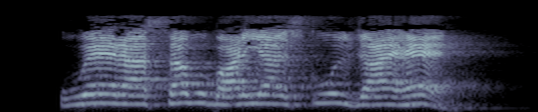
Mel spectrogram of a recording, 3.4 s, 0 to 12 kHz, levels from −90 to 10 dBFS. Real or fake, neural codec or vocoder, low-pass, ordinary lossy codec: real; none; 7.2 kHz; MP3, 32 kbps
